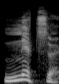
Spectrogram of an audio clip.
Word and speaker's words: NHTSA: Transportation safety administration what is a silent h Nitza and it's n h t s a Nitza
